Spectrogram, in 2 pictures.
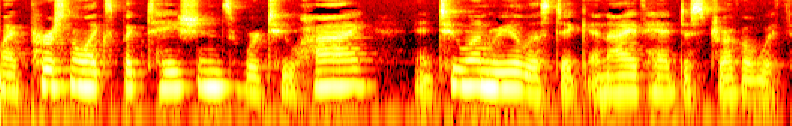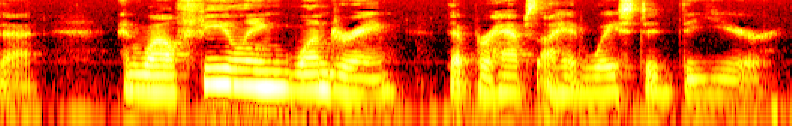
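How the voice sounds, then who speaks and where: A woman at a moderate pace, with big swings in loudness. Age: 60s. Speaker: seminary professor. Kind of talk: recorded self-introduction to a course. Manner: reflective.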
